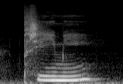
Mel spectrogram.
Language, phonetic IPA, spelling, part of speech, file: Czech, [ˈpr̝̊iːmiː], přímý, adjective, Cs-přímý.ogg
- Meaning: 1. straight (not crooked or bent) 2. direct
